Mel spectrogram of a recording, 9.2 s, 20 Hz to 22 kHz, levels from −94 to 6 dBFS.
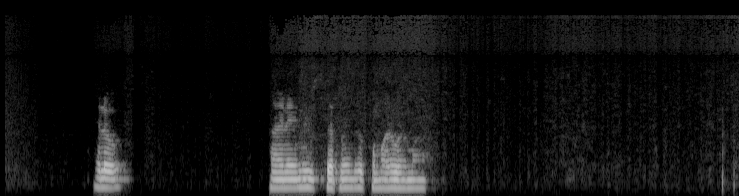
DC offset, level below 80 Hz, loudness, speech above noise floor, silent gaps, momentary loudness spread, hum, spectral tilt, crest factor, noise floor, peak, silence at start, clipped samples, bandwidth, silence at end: under 0.1%; -76 dBFS; -26 LUFS; 54 dB; none; 9 LU; none; -9 dB/octave; 22 dB; -79 dBFS; -8 dBFS; 1.15 s; under 0.1%; 17 kHz; 3.95 s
